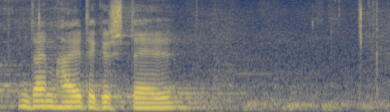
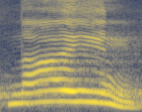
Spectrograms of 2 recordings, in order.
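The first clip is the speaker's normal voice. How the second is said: put-on frightened child's no; 7 semitones higher, 6 dB louder than usual. Child refuses again.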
